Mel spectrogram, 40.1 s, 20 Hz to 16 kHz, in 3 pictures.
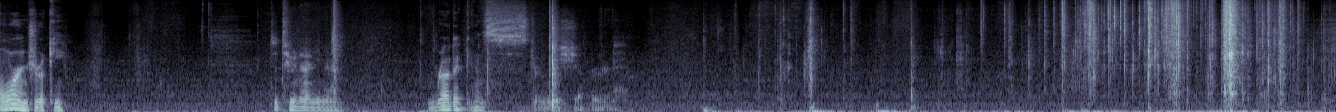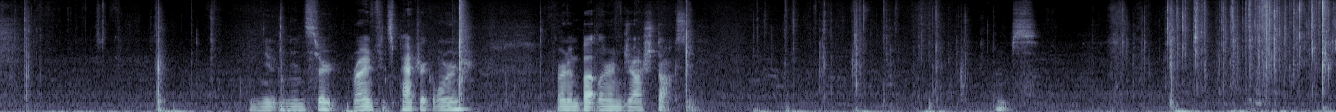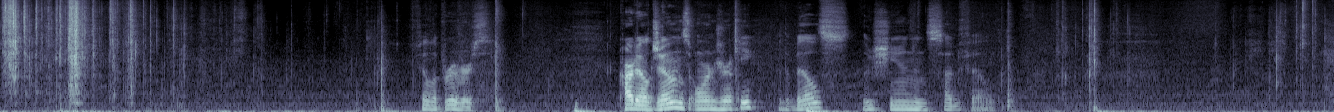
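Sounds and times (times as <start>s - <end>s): wrapper ripping: 9.4s - 13.7s, 24.5s - 29.3s, 39.4s - 40.0s
plastic wrapper crinkling: 9.4s - 13.8s, 24.4s - 29.7s, 39.2s - 40.0s.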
